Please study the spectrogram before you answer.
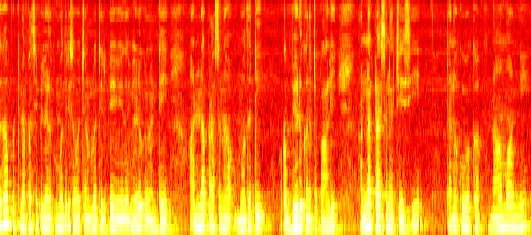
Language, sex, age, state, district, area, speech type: Telugu, male, 18-30, Andhra Pradesh, Chittoor, urban, spontaneous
